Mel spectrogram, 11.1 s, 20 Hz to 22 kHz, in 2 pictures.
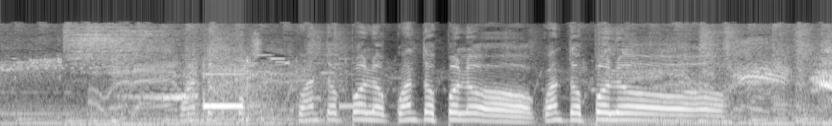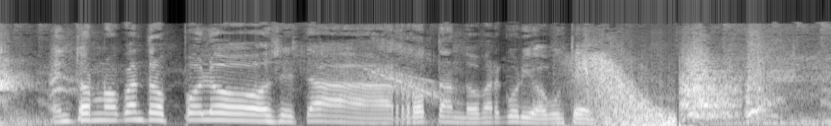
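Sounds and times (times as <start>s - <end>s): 
speech: 1.2s - 5.0s, 5.9s - 10.7s
neighbour's dog barking: 5.4s - 5.8s, 10.1s - 10.8s.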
